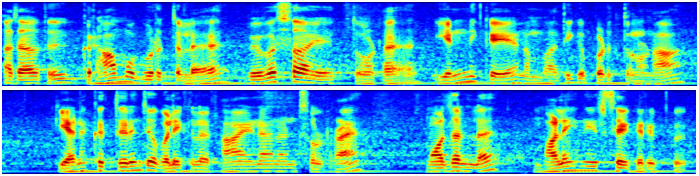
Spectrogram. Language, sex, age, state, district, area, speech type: Tamil, male, 30-45, Tamil Nadu, Viluppuram, urban, spontaneous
